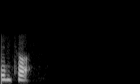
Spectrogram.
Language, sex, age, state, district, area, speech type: Bodo, female, 60+, Assam, Udalguri, rural, conversation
